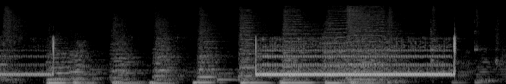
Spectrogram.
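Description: A phone call being placed: a brief steady tone, then a quick run of short dialing beeps, followed by a loud, continuous ringing tone lasting about two seconds before cutting off.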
